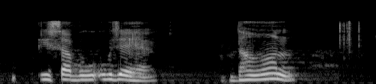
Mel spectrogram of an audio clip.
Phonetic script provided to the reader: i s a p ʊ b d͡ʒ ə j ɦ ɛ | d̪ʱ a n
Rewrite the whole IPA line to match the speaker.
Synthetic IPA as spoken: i s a b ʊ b d͡ʒ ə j ɦ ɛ | d̪ʱ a n

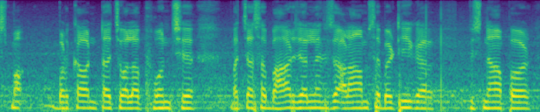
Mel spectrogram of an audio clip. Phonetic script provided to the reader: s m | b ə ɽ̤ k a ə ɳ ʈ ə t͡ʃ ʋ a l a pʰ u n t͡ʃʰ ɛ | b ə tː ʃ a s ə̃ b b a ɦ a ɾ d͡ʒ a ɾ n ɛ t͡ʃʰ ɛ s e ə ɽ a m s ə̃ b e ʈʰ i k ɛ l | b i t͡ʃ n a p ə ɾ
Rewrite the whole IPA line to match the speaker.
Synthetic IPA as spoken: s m | b ə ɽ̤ k a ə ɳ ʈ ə t͡ʃ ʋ a l a pʰ o n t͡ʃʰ ɛ | b ə tː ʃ a s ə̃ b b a ɦ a ɾ d͡ʒ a l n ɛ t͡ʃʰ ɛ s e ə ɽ a m s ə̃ b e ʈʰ i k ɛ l | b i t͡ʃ n a p ə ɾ

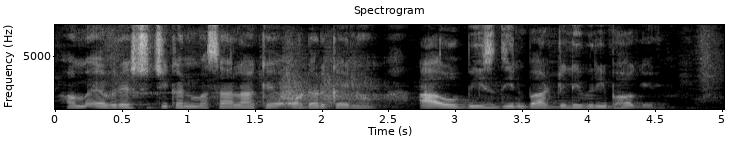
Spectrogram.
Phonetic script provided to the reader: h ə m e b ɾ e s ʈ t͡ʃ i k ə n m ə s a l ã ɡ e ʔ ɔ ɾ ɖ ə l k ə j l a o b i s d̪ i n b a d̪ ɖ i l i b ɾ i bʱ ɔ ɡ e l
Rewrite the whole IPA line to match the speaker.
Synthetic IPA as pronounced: h ə m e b ɾ e s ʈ t͡ʃ i k ə n m ə s a l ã k e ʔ ɔ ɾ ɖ ə ɾ k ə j l a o b i s d̪ i n b a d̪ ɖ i l i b ɾ i bʱ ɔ ɡ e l

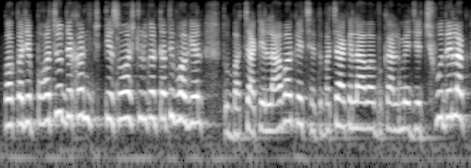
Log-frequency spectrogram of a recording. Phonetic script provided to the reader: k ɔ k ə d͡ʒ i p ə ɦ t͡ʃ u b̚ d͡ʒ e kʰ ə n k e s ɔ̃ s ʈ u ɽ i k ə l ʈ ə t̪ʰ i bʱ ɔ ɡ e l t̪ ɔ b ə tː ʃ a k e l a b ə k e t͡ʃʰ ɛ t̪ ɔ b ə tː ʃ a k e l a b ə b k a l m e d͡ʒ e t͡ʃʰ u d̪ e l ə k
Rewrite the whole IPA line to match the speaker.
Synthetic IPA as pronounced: k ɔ k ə d͡ʒ e p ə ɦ t͡ʃ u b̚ d͡ʒ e kʰ ə n k e s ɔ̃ s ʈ u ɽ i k ə l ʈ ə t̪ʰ i bʱ ɔ ɡ e l t̪ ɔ b ə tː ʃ a k e l a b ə k e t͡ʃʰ ɛ t̪ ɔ b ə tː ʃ a k e l a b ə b k a l m e d͡ʒ e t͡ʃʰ u d̪ e l ə k

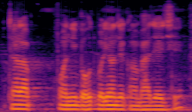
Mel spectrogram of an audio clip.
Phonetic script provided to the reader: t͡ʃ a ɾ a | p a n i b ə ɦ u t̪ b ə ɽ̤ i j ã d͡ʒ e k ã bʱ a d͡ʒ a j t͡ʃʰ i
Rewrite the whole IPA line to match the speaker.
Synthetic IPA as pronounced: t͡ʃ a ɾ a | p a n i b ə ɦ u t̪ b ə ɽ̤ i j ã d͡ʒ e k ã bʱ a d͡ʒ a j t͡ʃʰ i

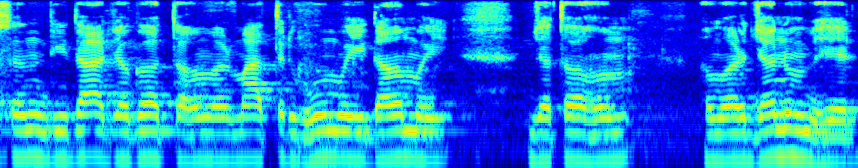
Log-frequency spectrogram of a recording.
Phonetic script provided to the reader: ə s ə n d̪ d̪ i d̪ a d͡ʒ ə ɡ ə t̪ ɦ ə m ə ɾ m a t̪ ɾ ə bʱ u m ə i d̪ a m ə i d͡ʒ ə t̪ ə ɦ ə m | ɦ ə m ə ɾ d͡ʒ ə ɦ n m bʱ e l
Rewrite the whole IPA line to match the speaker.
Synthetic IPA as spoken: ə s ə n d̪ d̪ i d̪ a d͡ʒ ə ɡ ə t̪ ɦ ə m ə ɾ m a t̪ ɾ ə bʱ u m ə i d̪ a m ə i d͡ʒ ə t̪ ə ɦ ə m | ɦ ə m ə ɾ d͡ʒ ə n m bʱ e l

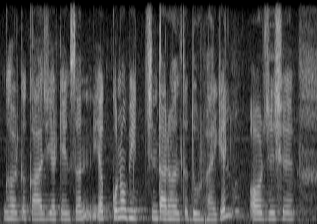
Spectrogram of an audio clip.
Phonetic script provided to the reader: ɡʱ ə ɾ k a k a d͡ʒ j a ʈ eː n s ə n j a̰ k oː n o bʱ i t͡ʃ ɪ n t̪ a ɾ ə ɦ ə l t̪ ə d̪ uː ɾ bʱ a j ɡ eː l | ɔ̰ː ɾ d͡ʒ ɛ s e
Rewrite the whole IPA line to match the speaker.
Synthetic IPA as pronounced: ɡʱ ə ɾ k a k a d͡ʒ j a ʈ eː n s ə n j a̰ k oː n o bʱ i t͡ʃ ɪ n t̪ a ɾ ə ɦ ə l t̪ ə d̪ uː ɾ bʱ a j ɡ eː l | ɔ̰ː ɾ d͡ʒ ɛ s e

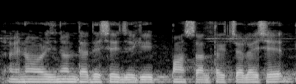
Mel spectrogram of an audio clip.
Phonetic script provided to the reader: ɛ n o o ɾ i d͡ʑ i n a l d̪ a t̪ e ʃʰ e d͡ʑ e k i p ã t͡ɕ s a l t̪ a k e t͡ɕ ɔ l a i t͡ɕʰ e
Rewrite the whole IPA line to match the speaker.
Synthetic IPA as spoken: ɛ n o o ɾ i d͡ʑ i n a l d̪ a d̪ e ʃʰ e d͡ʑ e k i p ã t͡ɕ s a l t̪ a k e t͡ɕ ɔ l a j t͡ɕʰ e

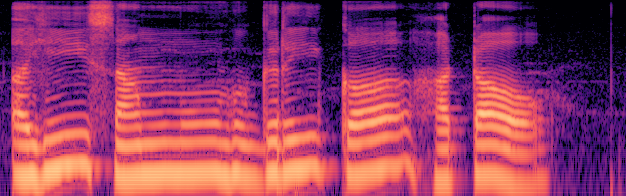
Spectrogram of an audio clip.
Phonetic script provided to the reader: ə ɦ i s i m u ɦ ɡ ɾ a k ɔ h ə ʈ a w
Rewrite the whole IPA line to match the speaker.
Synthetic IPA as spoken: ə ɦ i s a m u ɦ ɡ ɾ i k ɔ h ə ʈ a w

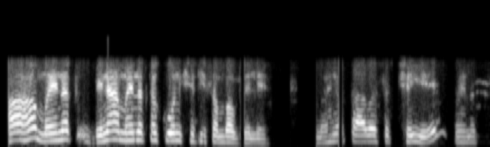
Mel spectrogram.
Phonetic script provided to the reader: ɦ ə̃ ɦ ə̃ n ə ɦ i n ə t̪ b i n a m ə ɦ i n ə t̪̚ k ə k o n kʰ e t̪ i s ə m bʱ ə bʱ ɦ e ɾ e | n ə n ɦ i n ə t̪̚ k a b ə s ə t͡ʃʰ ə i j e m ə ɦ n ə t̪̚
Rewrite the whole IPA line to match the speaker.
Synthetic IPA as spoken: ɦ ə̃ ɦ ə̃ m ə ɦ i n ə t̪ b i n a m ə ɦ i n ə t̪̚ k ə k o n kʰ e t̪ i s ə m bʱ ə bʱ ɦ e l e | m ə ɦ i n ə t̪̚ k a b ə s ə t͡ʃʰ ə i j e m ə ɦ n ə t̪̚

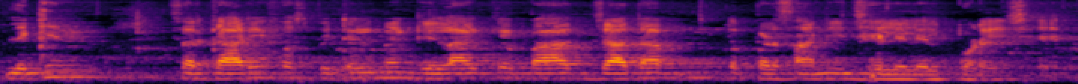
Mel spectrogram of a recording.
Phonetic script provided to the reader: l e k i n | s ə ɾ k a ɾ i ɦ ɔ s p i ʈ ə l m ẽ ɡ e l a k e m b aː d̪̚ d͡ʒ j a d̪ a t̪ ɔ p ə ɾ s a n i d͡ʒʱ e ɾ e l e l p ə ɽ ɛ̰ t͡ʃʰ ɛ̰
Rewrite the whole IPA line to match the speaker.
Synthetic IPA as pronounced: l e k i n | s ə ɾ k a ɾ i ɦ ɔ s p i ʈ ə l m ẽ ɡ e l a k e b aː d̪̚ d͡ʒ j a d̪ a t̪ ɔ p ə ɾ s a n i d͡ʒʱ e l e l e l p ə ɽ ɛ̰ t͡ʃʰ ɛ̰

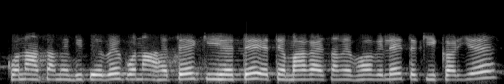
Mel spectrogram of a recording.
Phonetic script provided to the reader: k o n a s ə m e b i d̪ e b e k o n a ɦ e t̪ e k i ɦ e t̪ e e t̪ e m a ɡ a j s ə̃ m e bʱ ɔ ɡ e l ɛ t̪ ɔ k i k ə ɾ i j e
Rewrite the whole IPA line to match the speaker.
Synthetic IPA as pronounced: k o n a s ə m e b i t̪ e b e k o n a ɦ e t̪ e k i ɦ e t̪ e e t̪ e m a ɡ a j s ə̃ m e bʱ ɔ ɡ e l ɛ t̪ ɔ k i k ə ɾ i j e

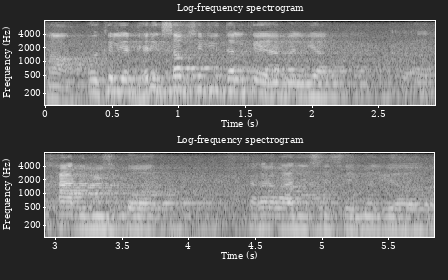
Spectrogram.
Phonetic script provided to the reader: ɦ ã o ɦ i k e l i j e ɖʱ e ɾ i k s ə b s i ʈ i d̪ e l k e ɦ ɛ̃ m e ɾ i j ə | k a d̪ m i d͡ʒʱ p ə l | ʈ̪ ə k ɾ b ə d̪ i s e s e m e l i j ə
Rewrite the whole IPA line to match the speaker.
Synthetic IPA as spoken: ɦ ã o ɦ i k e l i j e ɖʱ e ɾ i k s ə b s i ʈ i d̪ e l k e ɦ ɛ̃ m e l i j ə | kʰ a d̪ b i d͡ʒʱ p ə ɾ | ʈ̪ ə k ɾ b a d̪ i s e s e m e l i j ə

